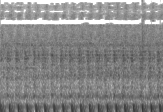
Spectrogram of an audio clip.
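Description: Royal Enfield motorcycle engine idling steadily, with an even, rapid beat.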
